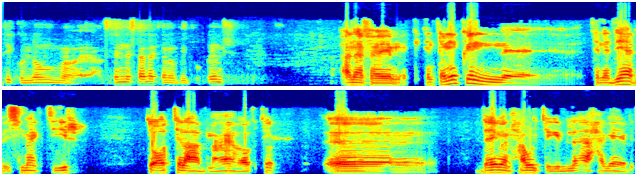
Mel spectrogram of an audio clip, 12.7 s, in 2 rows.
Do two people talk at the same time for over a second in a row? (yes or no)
no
